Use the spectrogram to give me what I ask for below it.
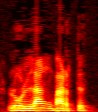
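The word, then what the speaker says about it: Roland Barthes: 롤랑 바르트.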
